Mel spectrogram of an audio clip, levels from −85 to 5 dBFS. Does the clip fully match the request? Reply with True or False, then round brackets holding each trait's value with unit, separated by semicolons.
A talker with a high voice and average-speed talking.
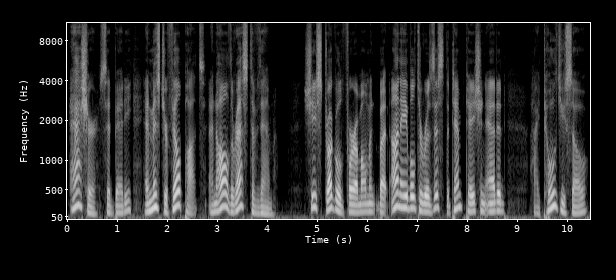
False (145 Hz; 160 wpm)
